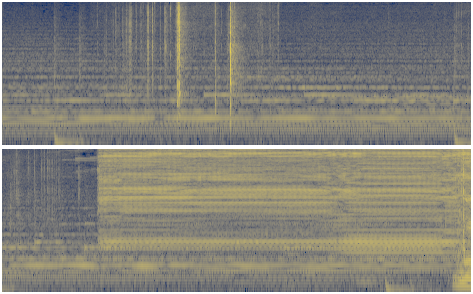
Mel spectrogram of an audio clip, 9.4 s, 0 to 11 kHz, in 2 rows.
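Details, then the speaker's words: Copal Caslon 701 flip clock alarm that only works sometimes: quiet ticking before a steady raspy buzz kicks in late on its own, running 8–10 seconds roughly each minute; cause not yet found. "there it goes. And there it stops. Now about a minute, it'll go off again like that, and then go for 8 seconds or 10 seconds and stop."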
